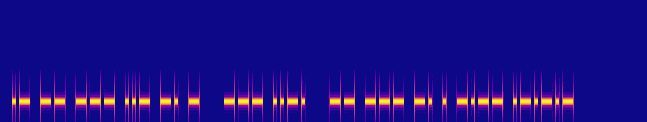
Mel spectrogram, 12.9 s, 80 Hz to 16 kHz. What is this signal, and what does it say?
Morse code, heard as a keyed tone, about 17 wpm, 700 Hz. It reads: AMOUNT OF MONEY.
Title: Sentences from Top 1300 Words 17wpm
